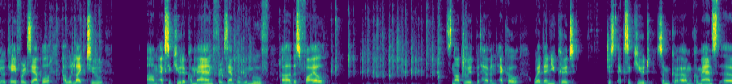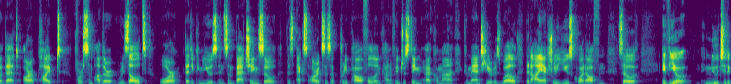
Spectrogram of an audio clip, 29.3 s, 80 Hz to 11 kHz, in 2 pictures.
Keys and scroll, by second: 0.5-2.2 typing, 3.4-8.9 typing, 9.0 Return.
